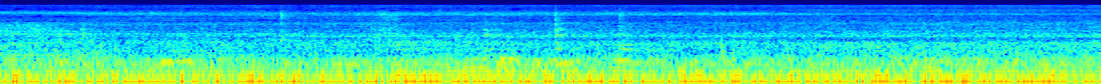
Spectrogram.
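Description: Steady low rumble of a moving passenger train heard from inside the carriage, with a few faint light clicks.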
